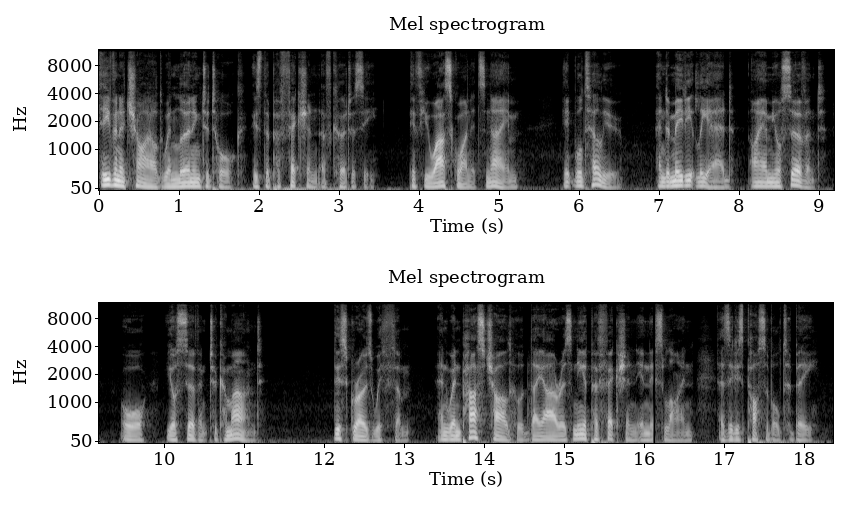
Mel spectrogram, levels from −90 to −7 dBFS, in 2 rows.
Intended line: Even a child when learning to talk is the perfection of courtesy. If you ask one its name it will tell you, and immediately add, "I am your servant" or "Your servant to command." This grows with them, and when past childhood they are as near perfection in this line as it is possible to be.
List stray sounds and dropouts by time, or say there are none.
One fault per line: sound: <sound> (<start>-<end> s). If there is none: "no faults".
sound: dropout (16.1-16.1 s)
